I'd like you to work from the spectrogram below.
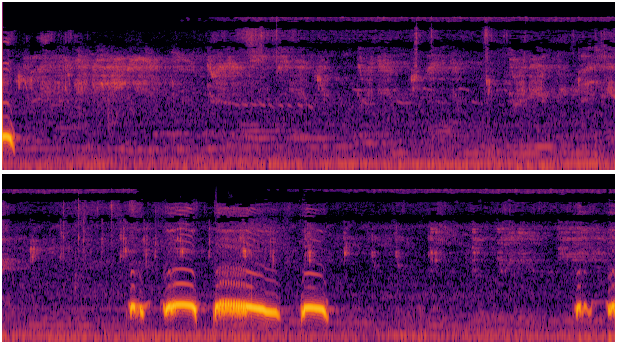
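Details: Spotted dove decoy call, calling and urging, used to stimulate doves to call: after a long hush comes one soft phrase of four hollow coos, the third drawn out and falling, and a new phrase begins at the end.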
